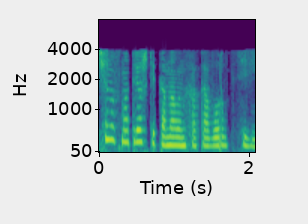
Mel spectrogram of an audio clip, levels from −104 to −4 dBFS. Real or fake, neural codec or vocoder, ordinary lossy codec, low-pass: real; none; AAC, 16 kbps; 7.2 kHz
